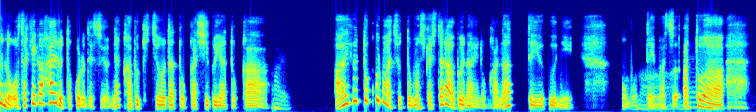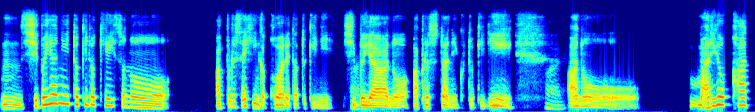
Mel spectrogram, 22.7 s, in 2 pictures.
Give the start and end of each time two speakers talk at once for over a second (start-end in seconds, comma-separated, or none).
9.5-10.9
